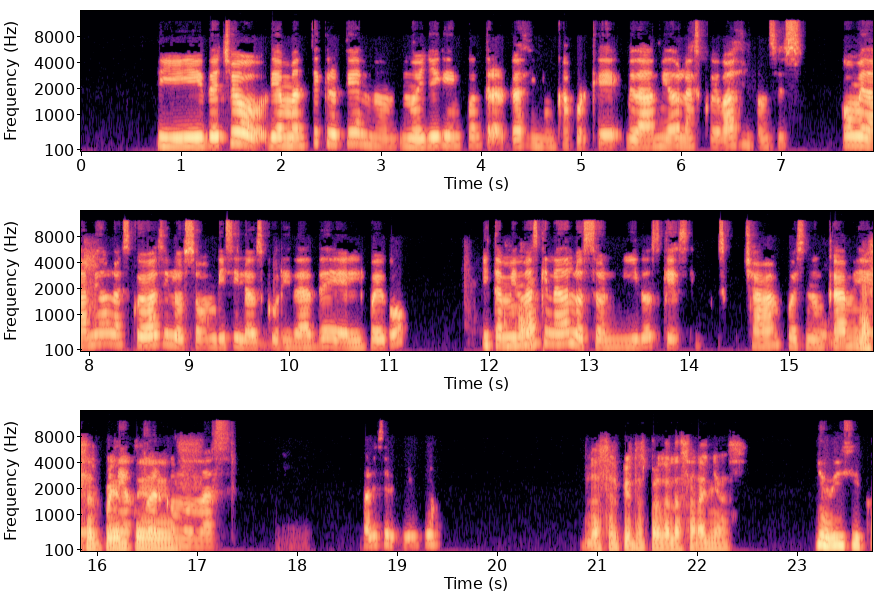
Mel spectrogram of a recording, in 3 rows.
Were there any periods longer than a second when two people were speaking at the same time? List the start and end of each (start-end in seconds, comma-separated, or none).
15.7-17.1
